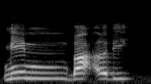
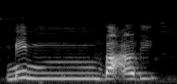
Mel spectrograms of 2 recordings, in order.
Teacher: Nun mati hilang menjadi ba. Itu iklab.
